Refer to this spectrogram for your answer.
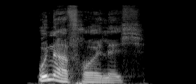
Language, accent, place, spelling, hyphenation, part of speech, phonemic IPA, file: German, Germany, Berlin, unerfreulich, un‧er‧freu‧lich, adjective, /ˈʊnʔɛɐ̯ˌfʁɔɪ̯lɪç/, De-unerfreulich.ogg
- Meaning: unpleasant, unpleasing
